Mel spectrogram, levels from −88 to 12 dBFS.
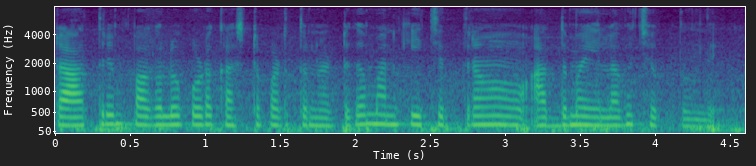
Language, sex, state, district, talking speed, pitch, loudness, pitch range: Telugu, female, Telangana, Nalgonda, 115 wpm, 205 Hz, -18 LUFS, 195-210 Hz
